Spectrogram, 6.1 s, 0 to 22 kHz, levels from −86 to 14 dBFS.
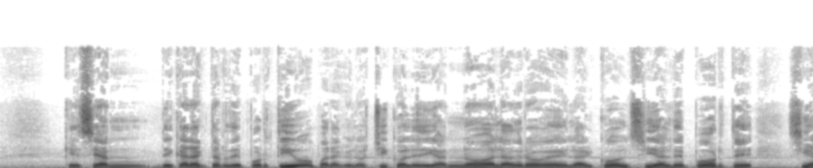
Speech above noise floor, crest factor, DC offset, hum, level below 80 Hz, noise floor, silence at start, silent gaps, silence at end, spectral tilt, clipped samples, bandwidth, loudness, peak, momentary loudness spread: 23 dB; 16 dB; under 0.1%; none; -44 dBFS; -40 dBFS; 0.1 s; none; 0 s; -5.5 dB/octave; under 0.1%; 16 kHz; -18 LUFS; -2 dBFS; 9 LU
